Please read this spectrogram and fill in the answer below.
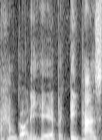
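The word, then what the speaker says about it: Depaz: heard of I haven't got any here but d-paz d e p a Zeds they are strictly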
